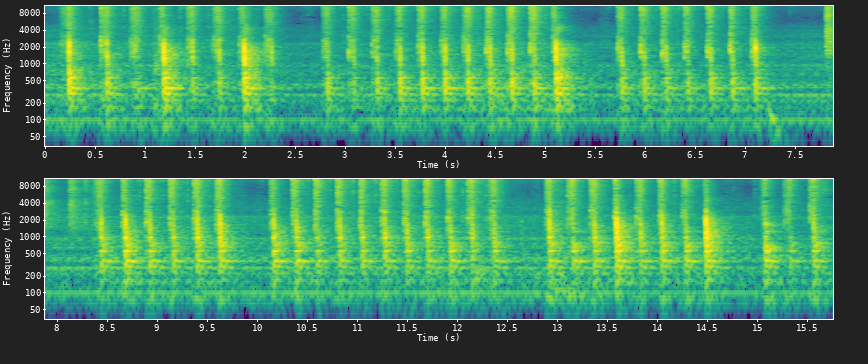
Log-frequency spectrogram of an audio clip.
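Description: Kitchen knife slicing lemongrass into thin rounds on a wooden chopping board: quick runs of sharp knocks on the wood, several a second, with short pauses between runs.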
